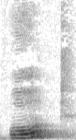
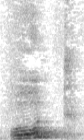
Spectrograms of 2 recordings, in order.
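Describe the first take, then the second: Both takes have the same delivery.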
